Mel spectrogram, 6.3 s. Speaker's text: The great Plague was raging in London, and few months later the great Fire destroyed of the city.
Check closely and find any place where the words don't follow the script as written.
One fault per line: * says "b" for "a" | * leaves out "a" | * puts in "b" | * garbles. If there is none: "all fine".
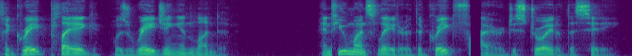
all fine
